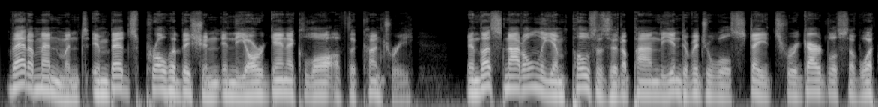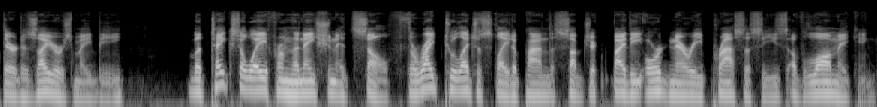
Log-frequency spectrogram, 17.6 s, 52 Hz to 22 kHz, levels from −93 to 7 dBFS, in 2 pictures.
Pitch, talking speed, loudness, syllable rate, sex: 105 Hz, 170 wpm, -21 LUFS, 5.3 syllables/s, male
